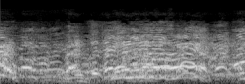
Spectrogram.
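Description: Several men talking over one another in a crowd, speech only.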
